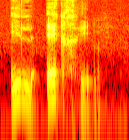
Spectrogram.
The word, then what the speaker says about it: ils écrivent: vous écrivez, they write, ils écrivent, कभी भी एस नहीं प्रोनाउंस होता, ils écrivent, they write,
